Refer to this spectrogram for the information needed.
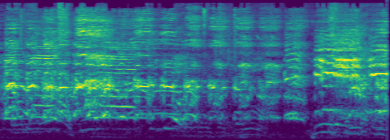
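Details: Crowing of several Kokok Balenggek roosters together at a practice gathering in Solok, a dense overlapping chorus of quick stepped syllables that rise and dip continuously, with crowd noise underneath.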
